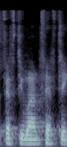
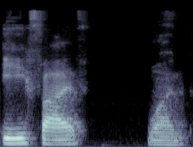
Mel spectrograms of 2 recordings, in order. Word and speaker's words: E5150: I know everyone says 5150 because of Van Halen, but I always try to correct myself to say E5150. That would actually be how you'd spell it.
